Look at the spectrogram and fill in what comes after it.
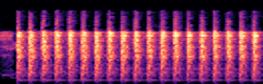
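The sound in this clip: Automatic gunfire in combat: a loud, rapid, evenly spaced stream of many shots fired in one continuous burst, with no talk over it.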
